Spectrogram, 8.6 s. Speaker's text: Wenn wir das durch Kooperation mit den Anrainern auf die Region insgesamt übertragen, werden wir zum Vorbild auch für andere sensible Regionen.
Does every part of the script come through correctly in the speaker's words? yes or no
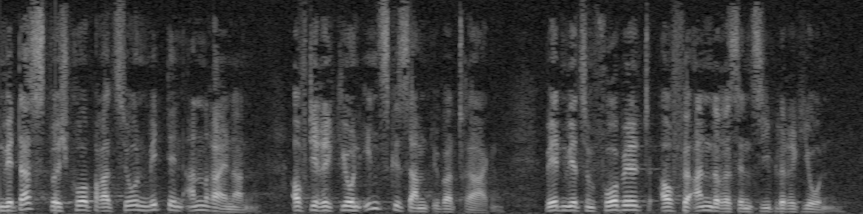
yes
